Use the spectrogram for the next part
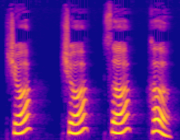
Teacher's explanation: इन व्यंजनों का उच्चारण करते समय वायु तेज गति से मुंह से रगड़ खाती है तथा ऊष्मा पैदा करती है इसलिए इन्हें ऊष्म व्यंजन कहा जाता है यह चार होते हैं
